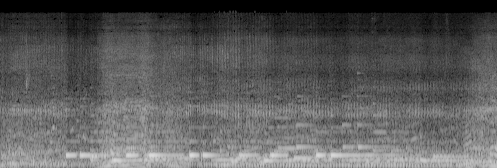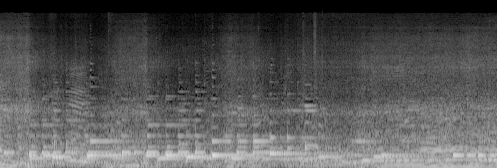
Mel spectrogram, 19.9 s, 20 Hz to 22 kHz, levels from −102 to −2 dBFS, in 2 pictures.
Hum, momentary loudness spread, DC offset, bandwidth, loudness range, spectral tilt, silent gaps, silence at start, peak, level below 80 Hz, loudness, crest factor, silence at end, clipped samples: none; 6 LU; under 0.1%; 12 kHz; 4 LU; -7.5 dB/octave; none; 0 s; -12 dBFS; -40 dBFS; -27 LUFS; 14 dB; 0 s; under 0.1%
